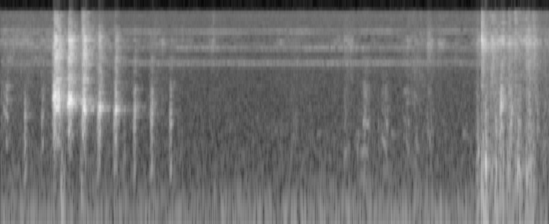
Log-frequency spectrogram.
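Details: Female red junglefowl kept as a lure to attract wild males in peat scrub: a quick run of loud, harsh clucks early on, tapering into softer ticks, with a rustling burst near the end.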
